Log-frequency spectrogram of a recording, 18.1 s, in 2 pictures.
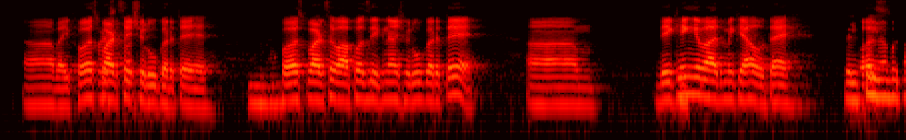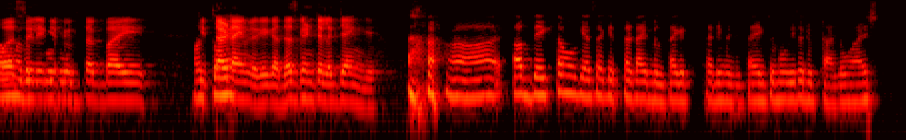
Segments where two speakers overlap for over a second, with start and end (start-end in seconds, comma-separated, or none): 8.6-9.8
